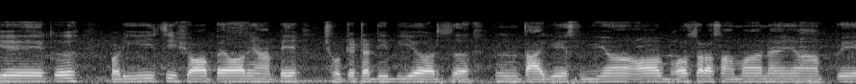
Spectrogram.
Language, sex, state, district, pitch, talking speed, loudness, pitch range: Hindi, female, Odisha, Khordha, 130 Hz, 145 wpm, -15 LUFS, 125-135 Hz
